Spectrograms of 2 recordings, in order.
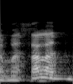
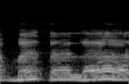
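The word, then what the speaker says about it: مثلا: harakat matsala nah masalaah masala ini bukan dibaca masalan kalau berhenti tapi dibaca matsala satu ayunan Jadi kalau ada tanwin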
